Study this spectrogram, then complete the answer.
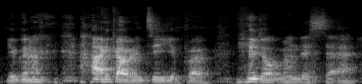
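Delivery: usual speaking voice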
